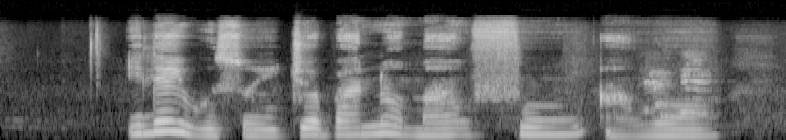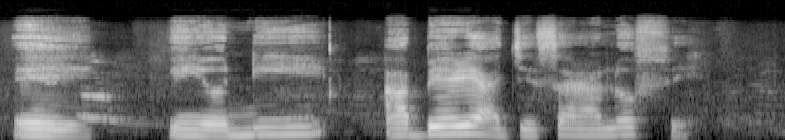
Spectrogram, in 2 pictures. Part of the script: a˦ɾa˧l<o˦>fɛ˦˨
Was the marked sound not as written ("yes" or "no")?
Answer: yes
